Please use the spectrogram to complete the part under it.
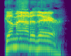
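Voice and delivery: high called-out shout. Acted. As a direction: call out to someone hiding. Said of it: "making his voice loud enough to be heard".

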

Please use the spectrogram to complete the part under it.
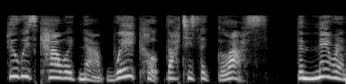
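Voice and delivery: high, loud wake-up shout; urgent shout. Acted. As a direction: shake her awake with your voice. Nelly shaking Catherine awake.

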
